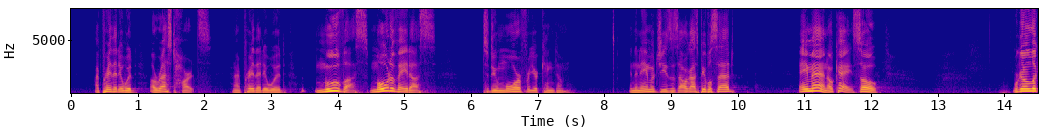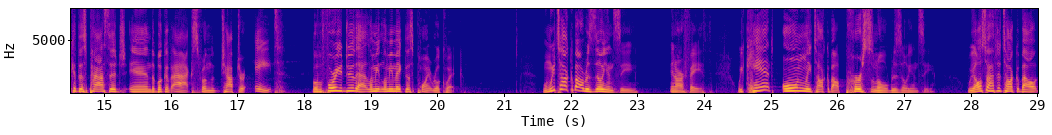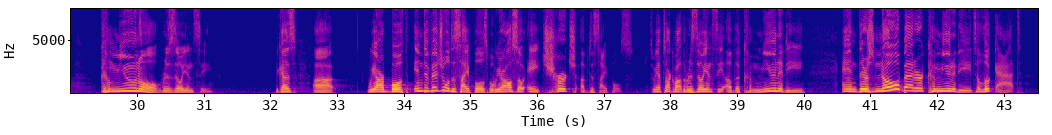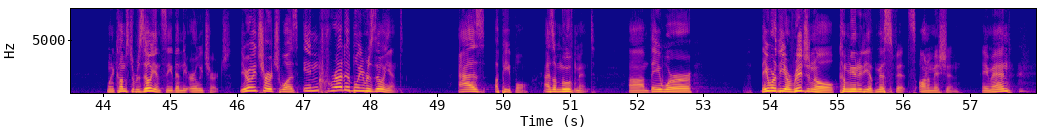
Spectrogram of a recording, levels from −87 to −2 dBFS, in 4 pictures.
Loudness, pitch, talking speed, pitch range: -23 LUFS, 165 Hz, 160 wpm, 140-205 Hz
